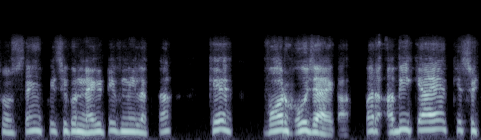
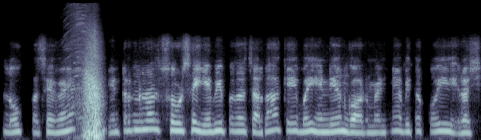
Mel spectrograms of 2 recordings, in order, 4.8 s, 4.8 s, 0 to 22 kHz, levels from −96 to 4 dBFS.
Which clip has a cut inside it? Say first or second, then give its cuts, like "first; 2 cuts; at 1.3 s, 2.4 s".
second; 1 cut; at 0.9 s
